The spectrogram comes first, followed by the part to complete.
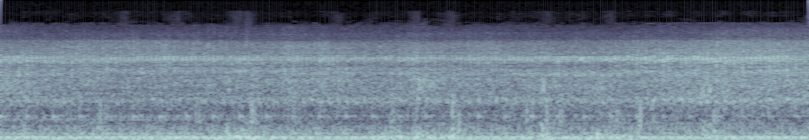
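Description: Boat engine running steadily under way: a low, even drone with a faint steady high whine over it.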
